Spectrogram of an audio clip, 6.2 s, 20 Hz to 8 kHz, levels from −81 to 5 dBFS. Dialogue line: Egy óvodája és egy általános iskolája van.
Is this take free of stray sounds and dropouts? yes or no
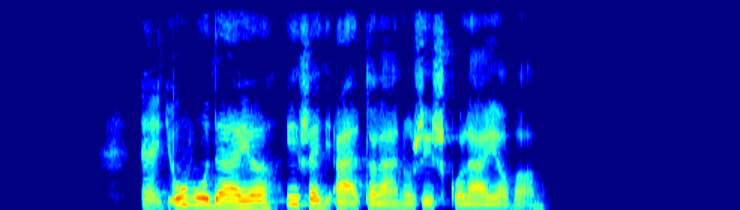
yes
